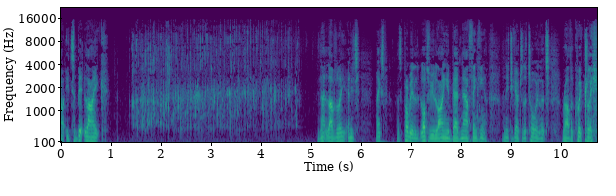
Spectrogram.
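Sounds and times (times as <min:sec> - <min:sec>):
speech: 0:00.0 - 0:01.6, 0:05.2 - 0:10.7
fizzy drink pouring into a glass: 0:01.4 - 0:04.9.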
